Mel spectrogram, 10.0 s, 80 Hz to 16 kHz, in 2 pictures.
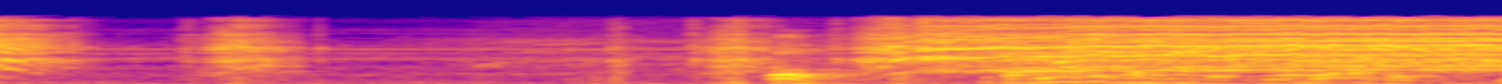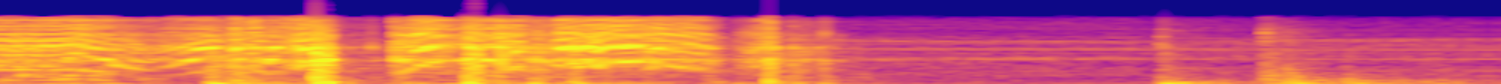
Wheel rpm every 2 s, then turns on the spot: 30, 70, 170, 120, 10.
none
